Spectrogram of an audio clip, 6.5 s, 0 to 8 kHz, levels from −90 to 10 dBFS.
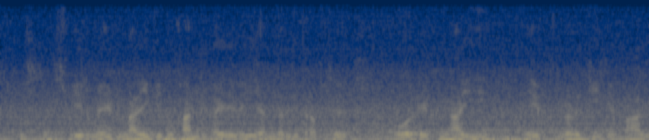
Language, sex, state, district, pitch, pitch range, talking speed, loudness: Hindi, male, Maharashtra, Nagpur, 105 Hz, 100-105 Hz, 205 wpm, -34 LUFS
